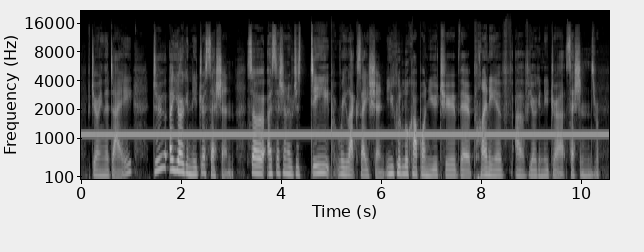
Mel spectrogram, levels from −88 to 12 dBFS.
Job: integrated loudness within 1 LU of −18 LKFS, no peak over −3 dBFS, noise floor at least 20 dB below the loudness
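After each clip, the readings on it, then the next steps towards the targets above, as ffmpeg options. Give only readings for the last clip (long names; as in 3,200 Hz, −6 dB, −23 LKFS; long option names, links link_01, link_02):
interfering tone 1,100 Hz; level of the tone −28 dBFS; integrated loudness −25.0 LKFS; sample peak −7.0 dBFS; target loudness −18.0 LKFS
→ -af "bandreject=frequency=1100:width=30"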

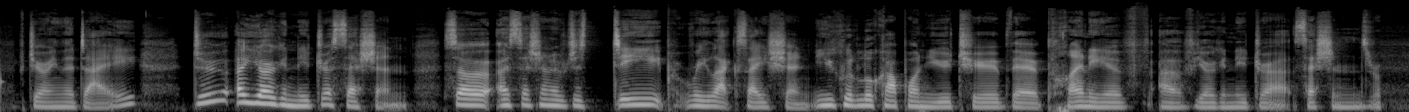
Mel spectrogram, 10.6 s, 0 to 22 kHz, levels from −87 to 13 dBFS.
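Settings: interfering tone none found; integrated loudness −26.5 LKFS; sample peak −7.5 dBFS; target loudness −18.0 LKFS
→ -af "volume=8.5dB,alimiter=limit=-3dB:level=0:latency=1"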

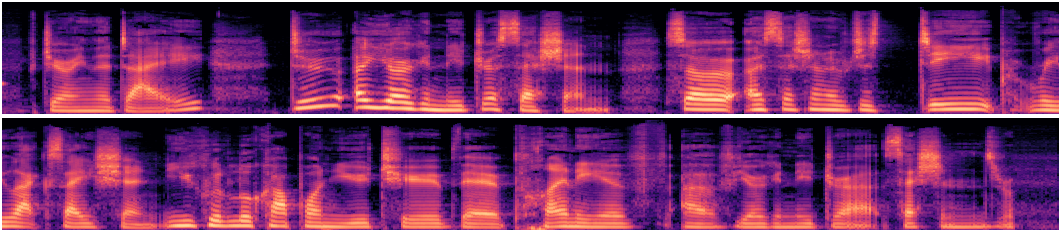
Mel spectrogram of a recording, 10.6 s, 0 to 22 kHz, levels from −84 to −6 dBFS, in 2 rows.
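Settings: integrated loudness −18.0 LKFS; sample peak −3.0 dBFS; background noise floor −49 dBFS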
